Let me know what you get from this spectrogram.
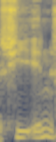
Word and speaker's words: Shein: oder Shein spricht man es ja jetzt wohl aus,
